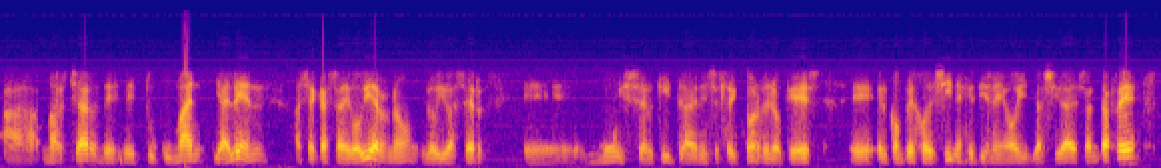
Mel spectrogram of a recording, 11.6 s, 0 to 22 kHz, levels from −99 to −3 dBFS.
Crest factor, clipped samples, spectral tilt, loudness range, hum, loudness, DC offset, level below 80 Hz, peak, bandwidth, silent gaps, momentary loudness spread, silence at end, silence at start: 20 dB; under 0.1%; -5.5 dB/octave; 7 LU; none; -20 LUFS; under 0.1%; -74 dBFS; -2 dBFS; 6.4 kHz; none; 17 LU; 0.3 s; 0.05 s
